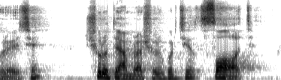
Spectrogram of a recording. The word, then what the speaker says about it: صاد: শুরুতে আমরা শুরু করছি সদ। সদ হরফটি পুর হরফ, মোটা হরফ, উচ্চারণের ক্ষেত্রে মোটা করে পড়তে হবে এবং উচ্চারণ করার সময় 3 আলিফ টেনে পড়তে হবে।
